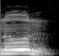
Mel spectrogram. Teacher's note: نون میں اوپر والی نوک جو ہے وہ اور اوپر والی سائیڈ ان مسوڑوں کے ساتھ لگ جاتی ہے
